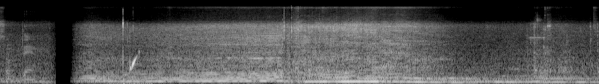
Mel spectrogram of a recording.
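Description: A foot kicks a motorcycle's kick-starter.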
